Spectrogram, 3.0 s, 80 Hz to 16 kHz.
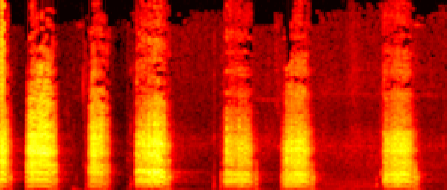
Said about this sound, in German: Ein weiträumiges Gehege voller Raben am Max-Planck-Institut für Ornithologie in Seewiesen nahe dem Starnberger See. 10 quicklebendige junge Raben hüpfen hier herum.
